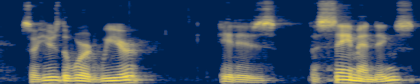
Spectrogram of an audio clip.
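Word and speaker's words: vir: as a v but classical Latin pronunciation generally requires you to pronounce the v as a w so here's the word Weir it is the same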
